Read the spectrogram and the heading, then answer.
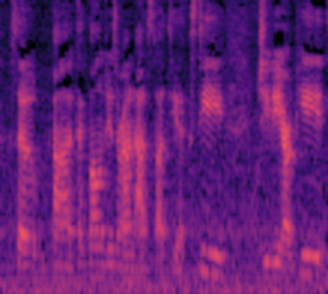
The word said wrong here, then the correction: GDPR: did I say that right? GDPR? Wow, second time.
